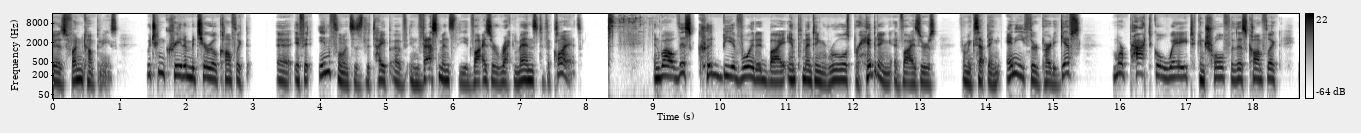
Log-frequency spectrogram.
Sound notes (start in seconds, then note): 8.3 glass breaking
